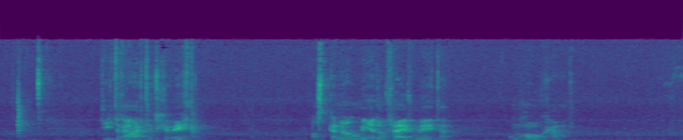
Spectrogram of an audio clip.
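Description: A man speaks calmly, close by, in short phrases.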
